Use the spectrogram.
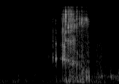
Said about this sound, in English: Will you showcase the crunch on those? Oh, they're very just crunchy. Give me a little chip. Give me one crunch.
